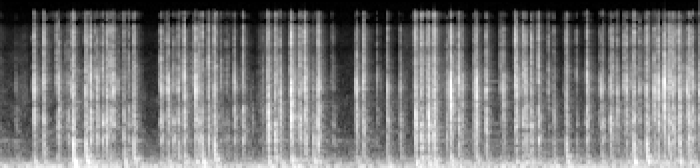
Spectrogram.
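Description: Fingertips type at a moderate pace on a backlit mechanical keyboard with white plastic keycaps on an aluminium frame. Dense runs of short, bright clacks with a low thock underneath are broken by brief pauses, over a steady low hum.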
